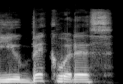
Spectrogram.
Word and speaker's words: ubiquitous: word is ubiquitous and ubiquitous has four syllables that first syllable is just like you're saying the letter U ubiquitous and the stress is going to be on that second syllable ubiquitous ubiquitous ubiquitous means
